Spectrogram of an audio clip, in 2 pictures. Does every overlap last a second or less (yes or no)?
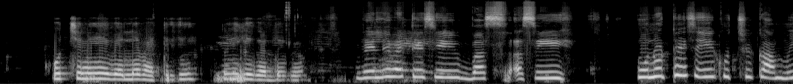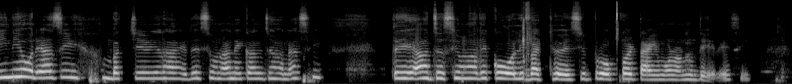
yes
